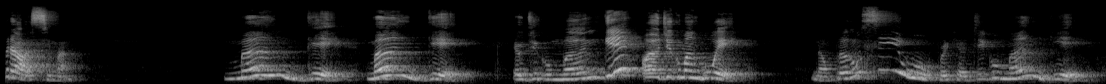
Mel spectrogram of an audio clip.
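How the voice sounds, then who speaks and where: High lively teacher woman. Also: roomy sound. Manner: slow, drawn-out sounding of words for children; affectionate, calls pupils dear. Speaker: primary school teacher. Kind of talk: remote class lesson.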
